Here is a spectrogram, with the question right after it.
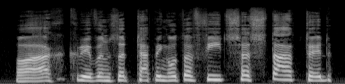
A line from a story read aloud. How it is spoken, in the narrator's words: moaned Daft Woolly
